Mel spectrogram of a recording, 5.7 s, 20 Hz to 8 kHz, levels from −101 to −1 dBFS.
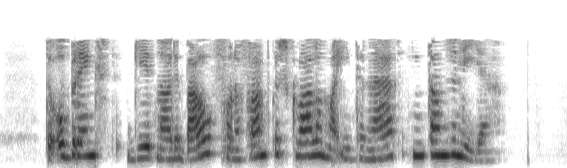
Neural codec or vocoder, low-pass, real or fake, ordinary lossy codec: codec, 16 kHz, 16 kbps, FreqCodec, larger model; 7.2 kHz; fake; AAC, 16 kbps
